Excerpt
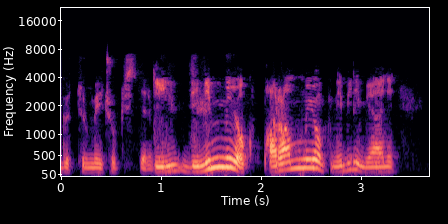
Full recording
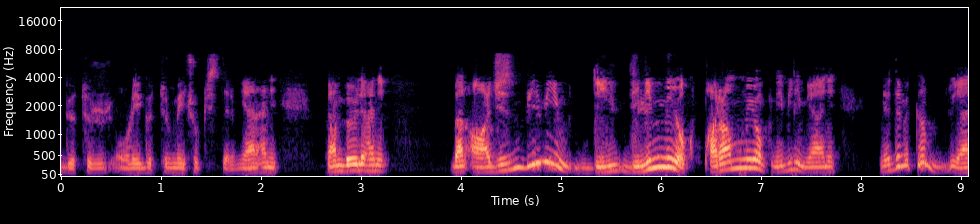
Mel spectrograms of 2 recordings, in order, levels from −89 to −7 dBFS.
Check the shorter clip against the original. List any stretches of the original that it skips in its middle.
1.7 s to 5.3 s

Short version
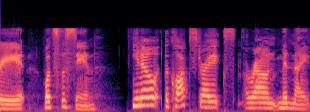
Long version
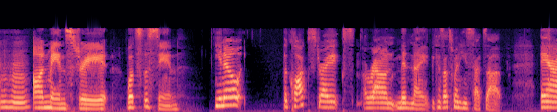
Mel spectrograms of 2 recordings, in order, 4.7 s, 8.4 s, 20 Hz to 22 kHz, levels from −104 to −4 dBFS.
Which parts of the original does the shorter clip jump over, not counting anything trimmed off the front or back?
3.7 s to 4.2 s

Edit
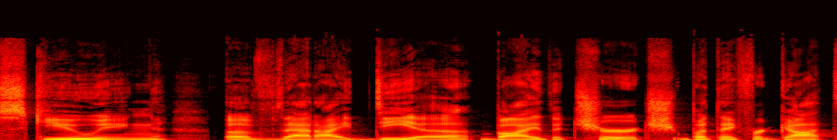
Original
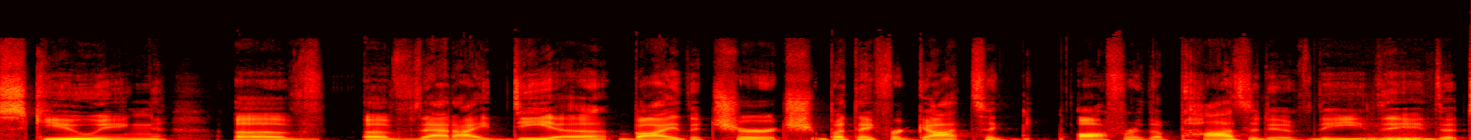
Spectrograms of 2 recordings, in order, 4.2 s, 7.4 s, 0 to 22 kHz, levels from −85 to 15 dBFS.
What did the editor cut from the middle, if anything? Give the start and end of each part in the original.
1.0 s to 1.7 s

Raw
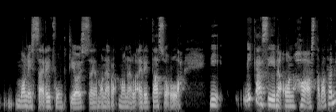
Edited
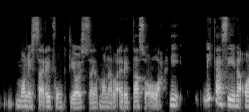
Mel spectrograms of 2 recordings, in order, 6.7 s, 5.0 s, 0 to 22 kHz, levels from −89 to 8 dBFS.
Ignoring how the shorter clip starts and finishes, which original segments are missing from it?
1.9 s to 2.3 s, 3.7 s to 4.1 s

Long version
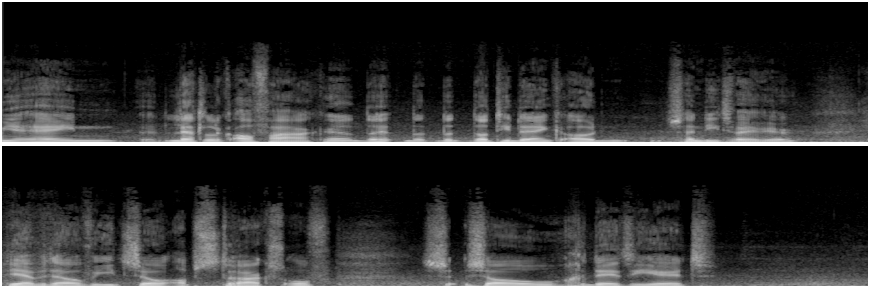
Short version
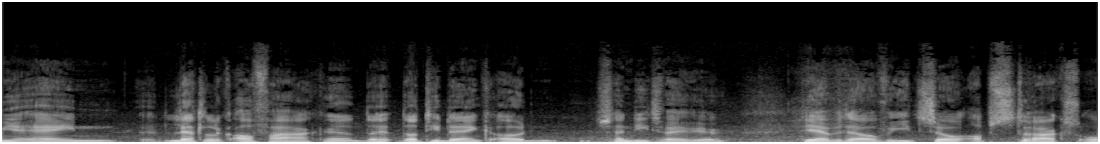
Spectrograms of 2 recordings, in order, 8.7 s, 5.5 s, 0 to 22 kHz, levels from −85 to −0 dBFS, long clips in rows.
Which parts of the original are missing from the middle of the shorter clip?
2.0 s to 2.3 s

